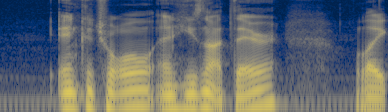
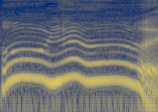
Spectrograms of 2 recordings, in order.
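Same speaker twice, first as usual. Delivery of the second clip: very high, airy mock "oh yeah"; mocking the careless owner. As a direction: toss it off like a clueless shrug, pitched way up. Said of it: "his whole fucking".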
